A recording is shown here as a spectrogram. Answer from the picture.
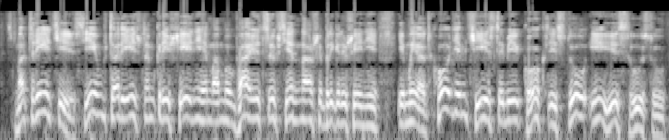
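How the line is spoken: Loud invocation. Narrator (Russian): Последний, громким голосом воззвал

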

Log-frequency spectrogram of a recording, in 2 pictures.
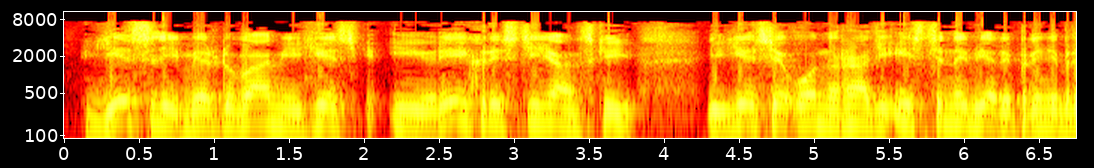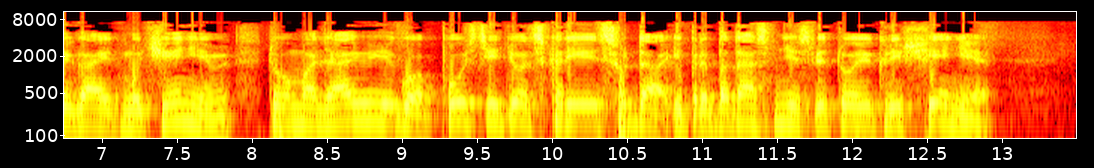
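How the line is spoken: Loud proclamation. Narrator (Russian): громко возгласил

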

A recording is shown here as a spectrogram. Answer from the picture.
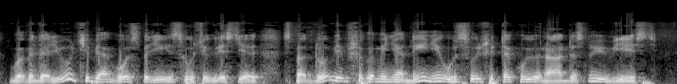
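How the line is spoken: Joyful exclamation. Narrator (Russian): Епископ с великой радостью воскликнул

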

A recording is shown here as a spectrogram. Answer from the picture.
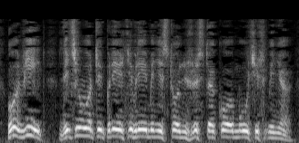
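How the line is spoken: Sudden shout, demon-possessed. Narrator (Russian): внезапно бес закричал устами сына царева, сказав

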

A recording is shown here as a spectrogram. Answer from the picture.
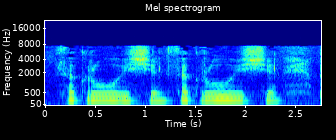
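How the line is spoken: Barely audible whisper. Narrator (Russian): приговаривал он едва слышным шепотом

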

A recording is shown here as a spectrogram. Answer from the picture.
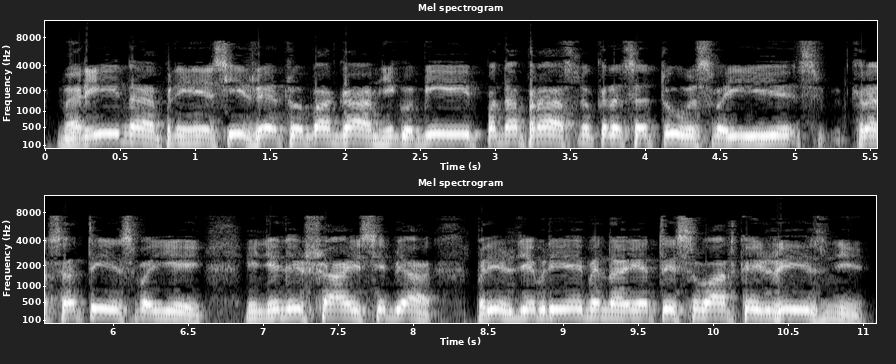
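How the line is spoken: Herald shouting. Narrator (Russian): Глашатый кричал

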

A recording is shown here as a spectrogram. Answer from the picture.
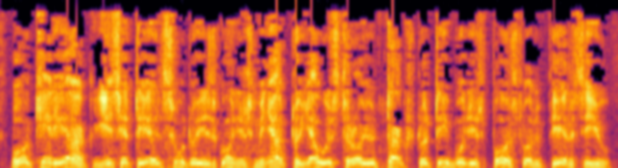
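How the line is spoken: Demonic shouting. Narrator (Russian): Дух нечистый закричал тогда, говоря

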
